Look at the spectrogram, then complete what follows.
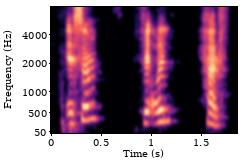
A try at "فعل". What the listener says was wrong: You almost died saying fi'l. You're like اسم fi'l. Relax. Fi'l.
